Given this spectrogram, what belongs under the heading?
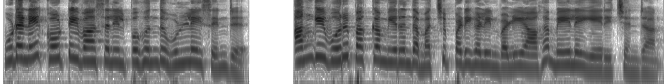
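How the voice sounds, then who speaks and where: A woman narrating a historical novel in steady, even storytelling. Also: sits high, normal speed, clean tone.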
